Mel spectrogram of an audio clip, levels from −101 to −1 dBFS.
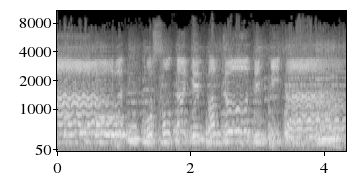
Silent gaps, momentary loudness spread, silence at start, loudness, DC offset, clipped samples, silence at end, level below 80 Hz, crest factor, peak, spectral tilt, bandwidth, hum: none; 4 LU; 0 s; -16 LUFS; under 0.1%; under 0.1%; 0 s; -46 dBFS; 10 dB; -6 dBFS; -4.5 dB/octave; 9.6 kHz; none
